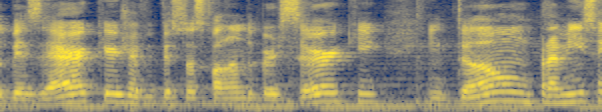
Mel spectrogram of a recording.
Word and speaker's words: Berserk: Para alguns aí a pronúncia pode mudar um pouquinho, Berserker, Berserk, Berserk, Aí, galera, varia muito e, sinceramente, eu não sou de ficar cobrando pronúncia de mangá japonês, né? Acho que cada um faz a pronúncia do jeito que gosta. Pra mim é Berserk, foi assim que eu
